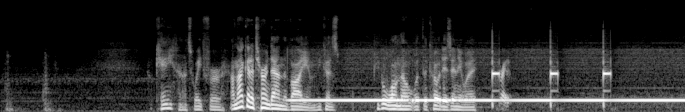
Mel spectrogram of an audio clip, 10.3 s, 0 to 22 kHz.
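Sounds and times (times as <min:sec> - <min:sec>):
speech: 0:02.4 - 0:07.3
steady continuous electronic tone: 0:04.1 - 0:10.2
touch-tone telephone dialing beeps: 0:07.4 - 0:07.6, 0:08.2 - 0:08.4, 0:09.0 - 0:09.2.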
